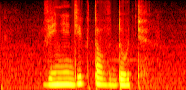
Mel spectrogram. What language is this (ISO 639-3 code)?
rus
